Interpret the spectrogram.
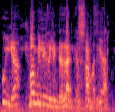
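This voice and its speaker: A man's voice: very high voice, expressive, a little fast, music in the background. A man playing a blunt, bossy middle-aged businessman father in a radio drama, with a Cebuano Filipino accent and bits of English. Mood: pressing, dismissive. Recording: noticeable background noise.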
